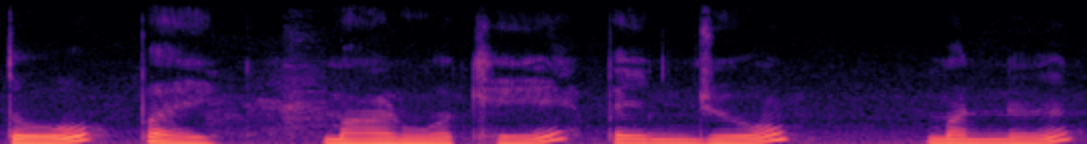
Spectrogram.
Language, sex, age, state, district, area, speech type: Sindhi, female, 18-30, Gujarat, Junagadh, urban, spontaneous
